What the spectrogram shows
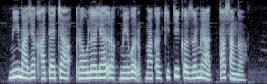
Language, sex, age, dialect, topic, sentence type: Marathi, female, 25-30, Southern Konkan, banking, question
